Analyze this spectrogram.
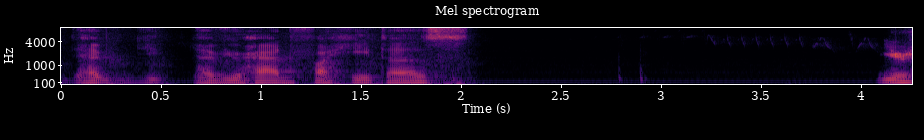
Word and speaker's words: fajita: do you know have you have you had fajitas you're saying it wrong too no yeah you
